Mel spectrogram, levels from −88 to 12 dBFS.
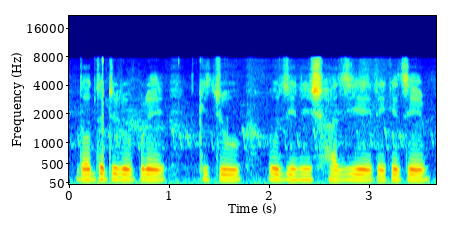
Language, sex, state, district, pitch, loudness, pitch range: Bengali, male, West Bengal, Cooch Behar, 125 Hz, -19 LUFS, 120-125 Hz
